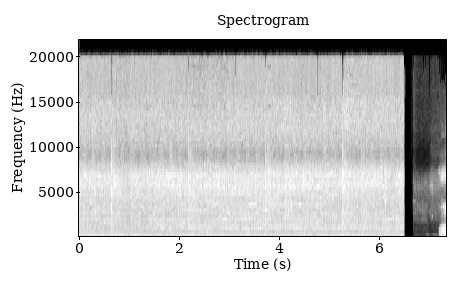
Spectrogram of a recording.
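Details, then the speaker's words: John Deere 70 skid steer, after ignition rewiring with a starter button and fitting used rams: steady low diesel chug with an even beat, no knocks or misses; no leaks, running smoothly. "about time we got her all good she's nothing leaking uh she's ready to work"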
